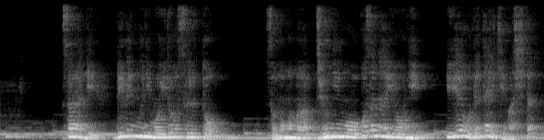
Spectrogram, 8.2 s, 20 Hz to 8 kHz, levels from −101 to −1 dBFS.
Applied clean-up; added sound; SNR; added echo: none; none; none; reverberation time 0.9 s.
